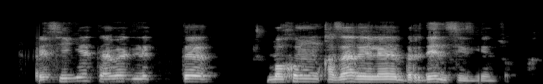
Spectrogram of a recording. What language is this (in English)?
Kazakh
